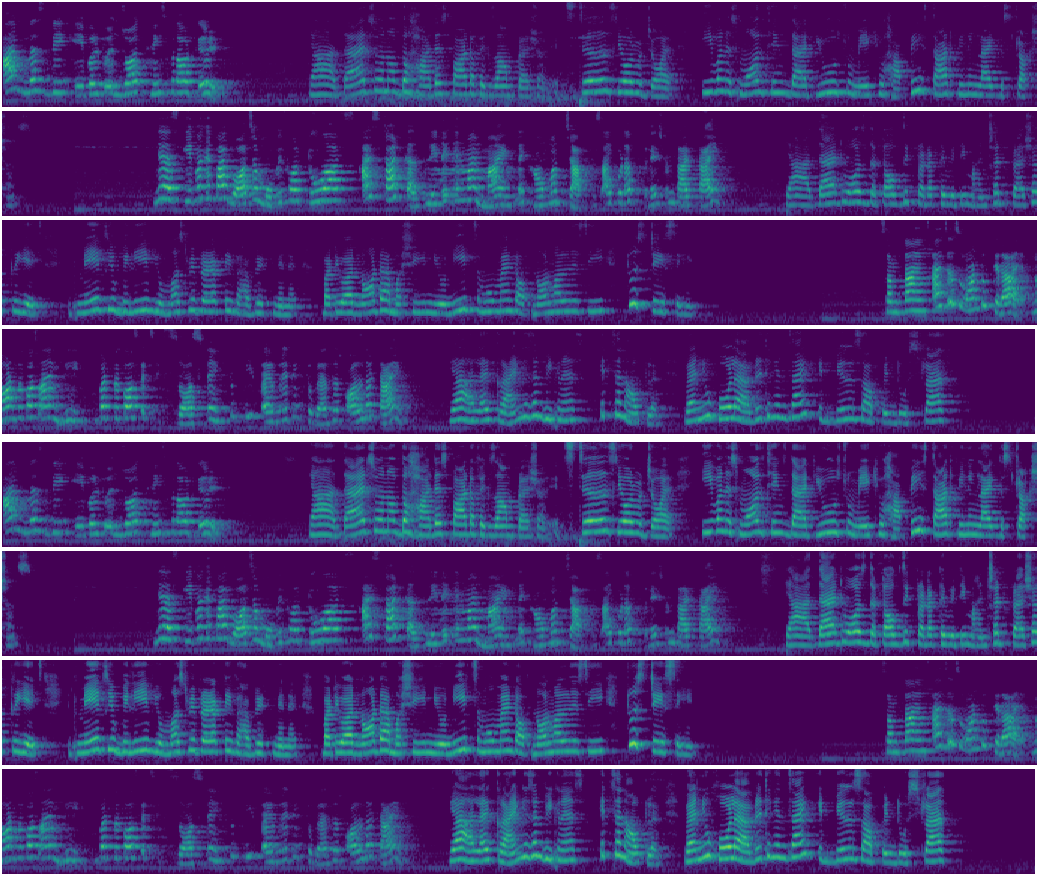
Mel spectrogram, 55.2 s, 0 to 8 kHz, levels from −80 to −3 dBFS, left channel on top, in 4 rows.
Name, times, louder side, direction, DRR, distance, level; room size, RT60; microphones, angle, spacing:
voice 1, 0.0-2.9 15.8-23.4 39.4-43.4 43.7-46.8, left 3 dB, 30° left, 0.8 m, -34 dB
voice 2, 4.1-9.0 9.3-14.2 24.2-31.6 31.9-36.9 47.4-50.2 50.5-54.0, right 6 dB, 85° right, 0.5 m, -34 dB
12.0 x 11.0 x 7.3 m
head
